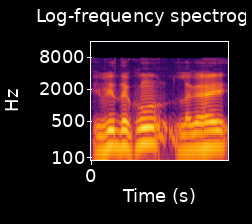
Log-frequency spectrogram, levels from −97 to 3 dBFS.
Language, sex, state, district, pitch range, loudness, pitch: Hindi, male, Bihar, Jahanabad, 150-165 Hz, -14 LUFS, 165 Hz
